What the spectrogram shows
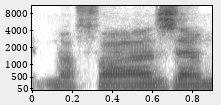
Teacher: اس کی وجہ یہ ہے کہ جی تنوین ہے اور تنوین کے بعد حروف یرملون میں سے میم آ رہا ہے، تو اس کا ہم ادغام کر لیں گے، اس کو ملا دیں گے اور ساتھ غنہ بھی کریں گے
